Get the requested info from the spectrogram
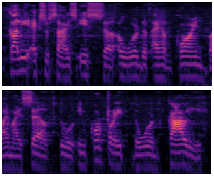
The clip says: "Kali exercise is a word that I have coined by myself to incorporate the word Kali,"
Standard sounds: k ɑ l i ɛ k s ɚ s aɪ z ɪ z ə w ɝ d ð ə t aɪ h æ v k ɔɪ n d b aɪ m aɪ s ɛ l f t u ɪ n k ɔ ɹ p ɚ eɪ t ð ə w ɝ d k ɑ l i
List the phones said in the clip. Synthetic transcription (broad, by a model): k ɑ l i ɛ k s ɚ s aɪ s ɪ s ə w ɝ d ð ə t aɪ h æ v k ɔɪ n d b aɪ m aɪ s ɛ l f t u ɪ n k ɔ ɹ p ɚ eɪ t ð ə w ɝ d k ɑ l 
